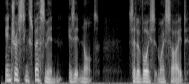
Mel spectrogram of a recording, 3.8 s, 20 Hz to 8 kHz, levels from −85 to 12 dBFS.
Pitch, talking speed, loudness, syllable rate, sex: 130 Hz, 175 wpm, -18 LUFS, 5.7 syllables/s, male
